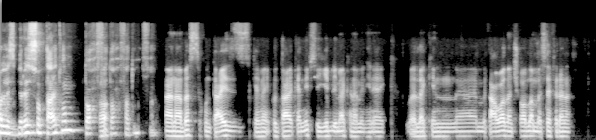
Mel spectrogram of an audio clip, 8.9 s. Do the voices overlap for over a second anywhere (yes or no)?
no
